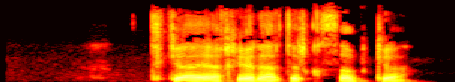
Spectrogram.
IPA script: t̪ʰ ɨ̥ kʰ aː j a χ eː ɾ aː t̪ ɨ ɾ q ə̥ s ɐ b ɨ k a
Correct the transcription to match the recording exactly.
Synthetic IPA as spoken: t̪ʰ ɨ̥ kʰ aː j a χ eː ɾ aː t̪ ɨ ɾ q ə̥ s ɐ b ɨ k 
